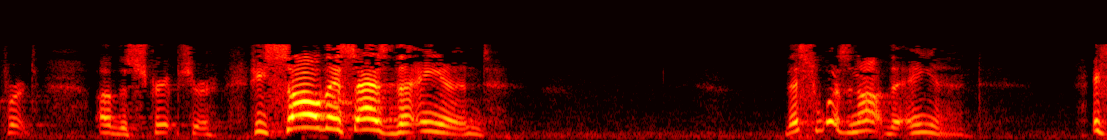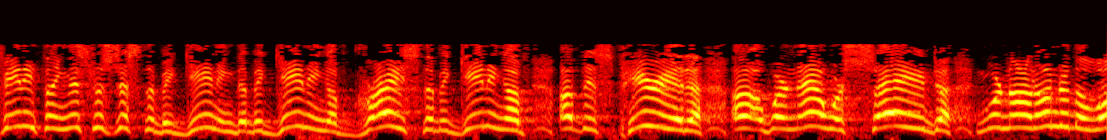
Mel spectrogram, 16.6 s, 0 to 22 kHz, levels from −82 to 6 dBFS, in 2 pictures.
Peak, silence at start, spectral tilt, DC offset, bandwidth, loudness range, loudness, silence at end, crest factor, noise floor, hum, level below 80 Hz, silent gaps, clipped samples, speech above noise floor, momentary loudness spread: -2 dBFS; 0.05 s; -3.5 dB/octave; under 0.1%; 6.2 kHz; 18 LU; -17 LUFS; 0 s; 16 dB; -64 dBFS; none; -64 dBFS; none; under 0.1%; 46 dB; 19 LU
